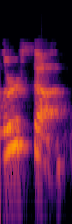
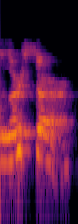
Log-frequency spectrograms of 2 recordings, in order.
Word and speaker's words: Lursa: He said the same thing to Lursa. He called her Lurser in Generations. And I was like, why did he say it wrong?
